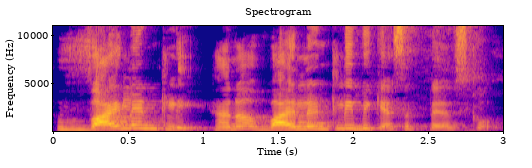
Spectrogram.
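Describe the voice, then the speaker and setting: A woman's voice: high-pitched, normal speed, fairly bright tone. A woman teaching an online spelling and vocabulary class, mixing Hindi with English words and coaxing students by repeating each question and answer.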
